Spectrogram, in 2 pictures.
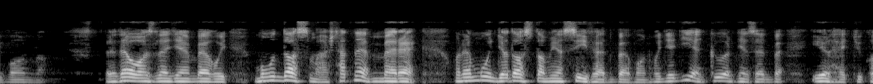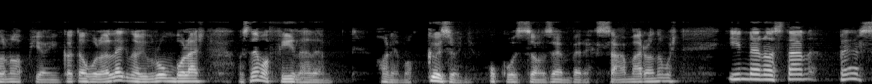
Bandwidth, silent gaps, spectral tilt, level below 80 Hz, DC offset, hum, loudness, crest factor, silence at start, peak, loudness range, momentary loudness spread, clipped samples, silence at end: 8 kHz; none; -5.5 dB/octave; -60 dBFS; under 0.1%; none; -19 LUFS; 18 dB; 0 s; 0 dBFS; 4 LU; 14 LU; under 0.1%; 0 s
